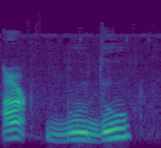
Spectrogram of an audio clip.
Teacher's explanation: Pada 2 lafaz ini kita dapati huruf ain berharokat sukun. Kita ingat ain makhrajnya ada di tenggorokan bagian tengah, diucapkan dengan nafas tertahan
